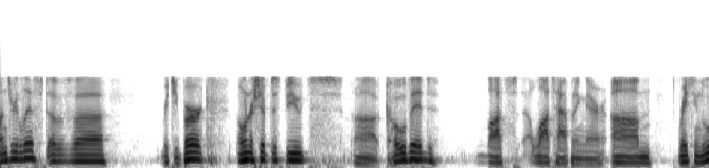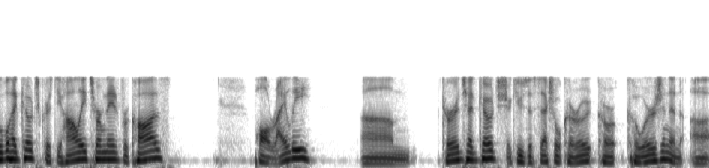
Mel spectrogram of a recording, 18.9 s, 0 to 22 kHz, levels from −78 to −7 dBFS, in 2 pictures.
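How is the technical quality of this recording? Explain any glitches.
No glitches to report; the speech sits within the 4 kHz band of G.711 telephone coding, with no dropouts, clicks or breaks.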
